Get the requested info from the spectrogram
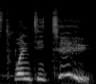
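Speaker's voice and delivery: high-pitched imitation of surprise; surprised exclamation. Teacher reacts to her age.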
